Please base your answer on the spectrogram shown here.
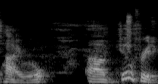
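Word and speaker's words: Hyrule: Here in He Rule, you notice, of course, he's pronouncing these wrong, in case any of you are wondering. Yeah, high. Because it's High Rule.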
